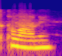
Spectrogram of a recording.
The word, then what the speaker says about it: Kalani: right just say yeah if it's kalani or kaladi or it's kalani but yeah you said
